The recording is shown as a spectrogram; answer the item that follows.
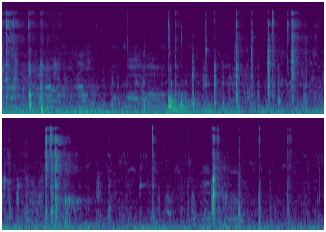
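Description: Ball hockey in play on a plastic-tile rink: scattered sharp clacks of sticks and ball striking the surface and each other, over a steady low rumble, with faint voices.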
